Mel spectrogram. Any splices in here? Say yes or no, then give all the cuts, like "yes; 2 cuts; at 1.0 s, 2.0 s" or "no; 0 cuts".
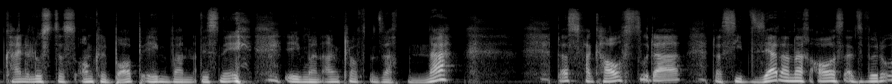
yes; 1 cut; at 1.9 s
